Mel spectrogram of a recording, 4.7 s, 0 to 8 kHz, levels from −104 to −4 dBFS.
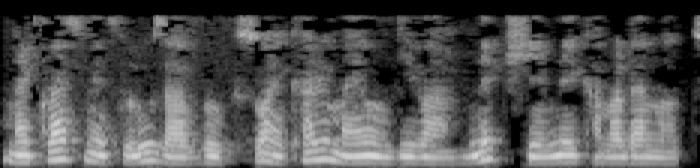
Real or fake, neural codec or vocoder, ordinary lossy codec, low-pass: real; none; MP3, 24 kbps; 7.2 kHz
